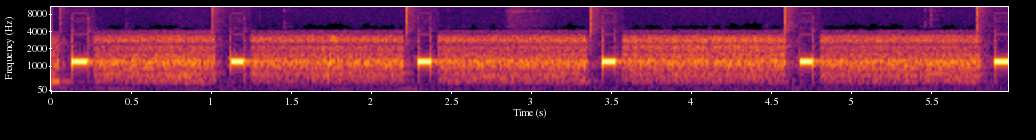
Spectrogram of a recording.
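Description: Anytone Ares II CB transceiver's speaker hissing with receiver static as its channel selector is stepped up one channel at a time. Each step gives a click, a brief mute and a short beep, about once a second, six times.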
